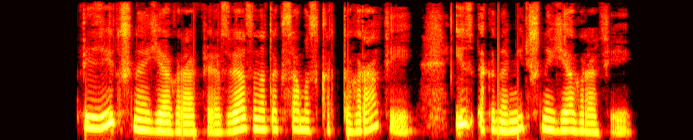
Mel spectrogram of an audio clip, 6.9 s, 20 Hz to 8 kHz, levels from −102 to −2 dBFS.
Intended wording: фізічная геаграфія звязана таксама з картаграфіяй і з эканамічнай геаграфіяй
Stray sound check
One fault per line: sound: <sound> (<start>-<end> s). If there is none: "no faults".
no faults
